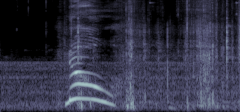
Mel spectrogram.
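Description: A voice calling out one drawn-out vowel, its pitch rising then falling over about half a second, a little under a second in.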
